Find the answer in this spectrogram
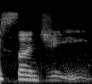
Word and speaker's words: Sanji: I say Sunji because I don't see the A on the end.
